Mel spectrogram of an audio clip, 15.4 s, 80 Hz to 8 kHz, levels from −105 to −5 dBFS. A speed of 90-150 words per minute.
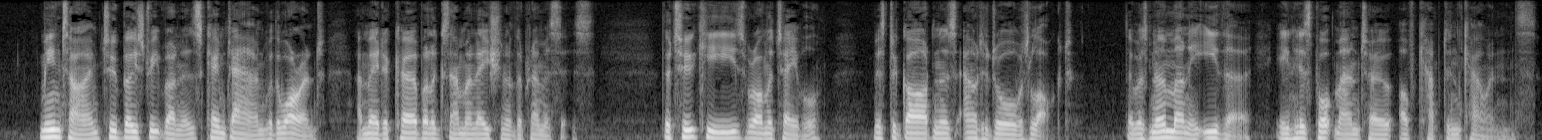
No: average, 165 wpm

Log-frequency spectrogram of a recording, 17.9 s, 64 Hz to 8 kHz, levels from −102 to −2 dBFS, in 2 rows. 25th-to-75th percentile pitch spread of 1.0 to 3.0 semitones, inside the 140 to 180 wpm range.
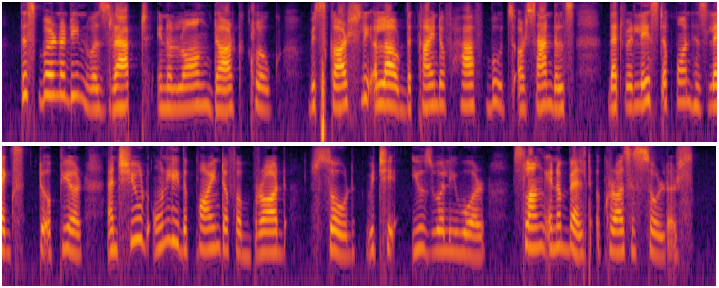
Yes: narrow, 2.4 semitones; average, 160 wpm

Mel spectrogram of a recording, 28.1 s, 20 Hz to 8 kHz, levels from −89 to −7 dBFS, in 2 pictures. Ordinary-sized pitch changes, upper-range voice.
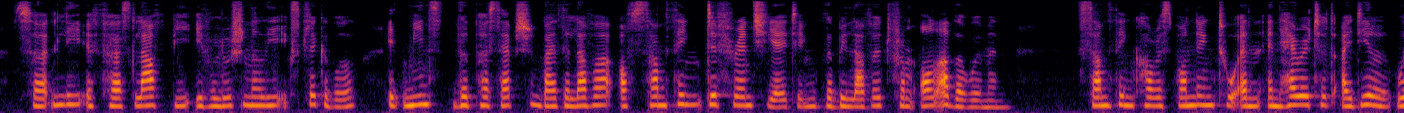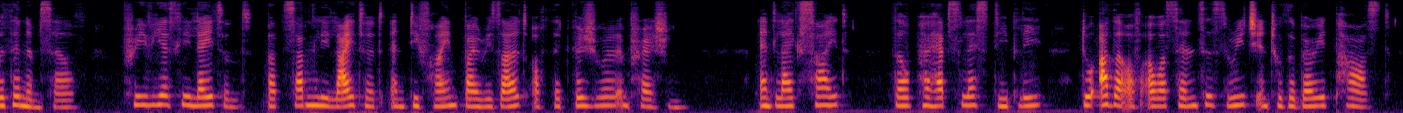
No: narrow, 1.9 semitones; high, 215 Hz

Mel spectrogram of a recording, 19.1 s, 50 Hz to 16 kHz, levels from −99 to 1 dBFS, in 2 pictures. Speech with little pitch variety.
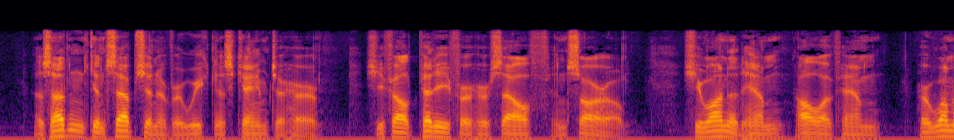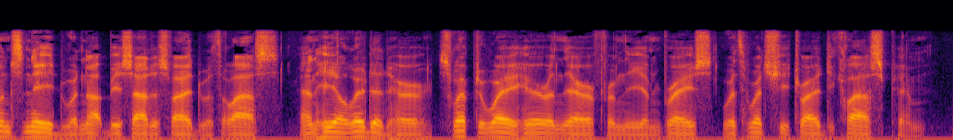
No: average, 3.9 semitones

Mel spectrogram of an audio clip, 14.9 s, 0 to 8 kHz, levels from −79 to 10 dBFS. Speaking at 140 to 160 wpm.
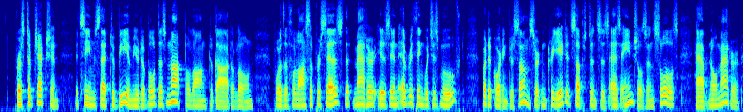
No: average, 170 wpm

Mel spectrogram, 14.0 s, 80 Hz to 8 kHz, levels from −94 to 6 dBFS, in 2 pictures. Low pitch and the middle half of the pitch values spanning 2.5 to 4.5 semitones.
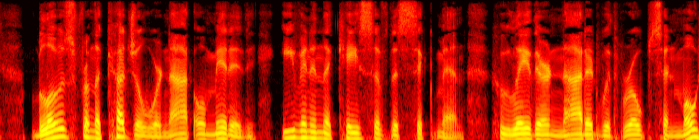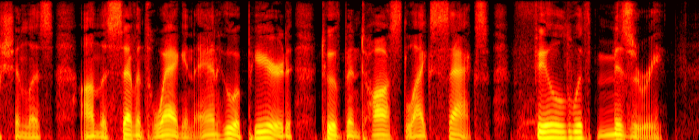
No: low, 100 Hz; average, 5.2 semitones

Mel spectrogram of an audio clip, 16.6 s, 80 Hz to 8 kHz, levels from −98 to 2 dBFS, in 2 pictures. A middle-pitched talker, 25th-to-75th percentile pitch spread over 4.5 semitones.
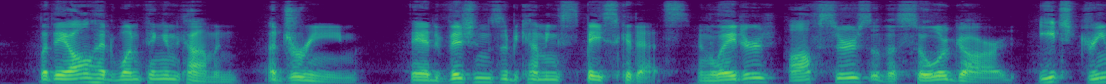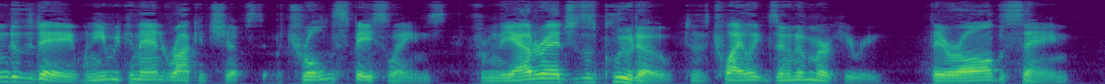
No: low, 120 Hz; average, 5.0 semitones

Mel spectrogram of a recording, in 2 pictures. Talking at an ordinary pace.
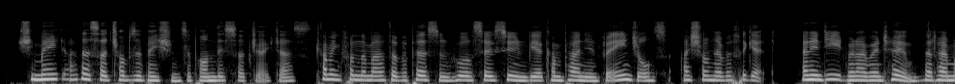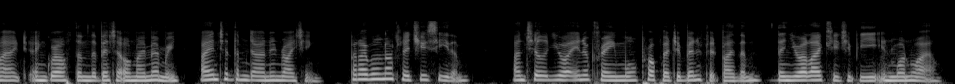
No: fast, 250 wpm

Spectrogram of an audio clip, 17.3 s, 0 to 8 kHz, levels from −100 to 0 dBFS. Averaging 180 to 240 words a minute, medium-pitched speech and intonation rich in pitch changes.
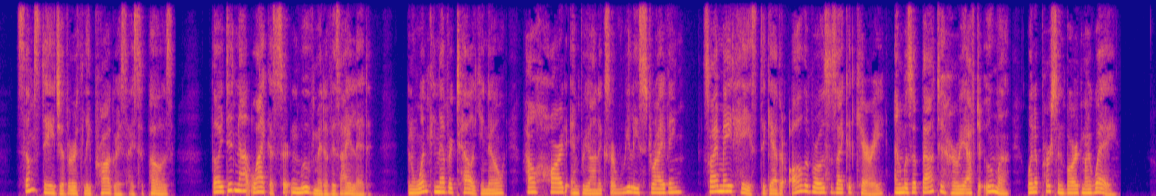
Yes: average, 195 wpm; medium, 160 Hz; wide, 5.8 semitones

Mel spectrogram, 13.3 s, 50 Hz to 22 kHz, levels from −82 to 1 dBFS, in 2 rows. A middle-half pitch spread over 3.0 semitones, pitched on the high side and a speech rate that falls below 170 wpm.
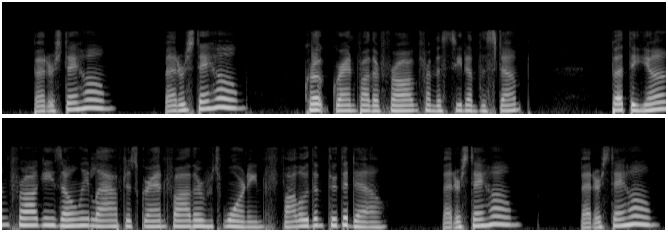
Yes: average, 4.2 semitones; high, 205 Hz; average, 160 wpm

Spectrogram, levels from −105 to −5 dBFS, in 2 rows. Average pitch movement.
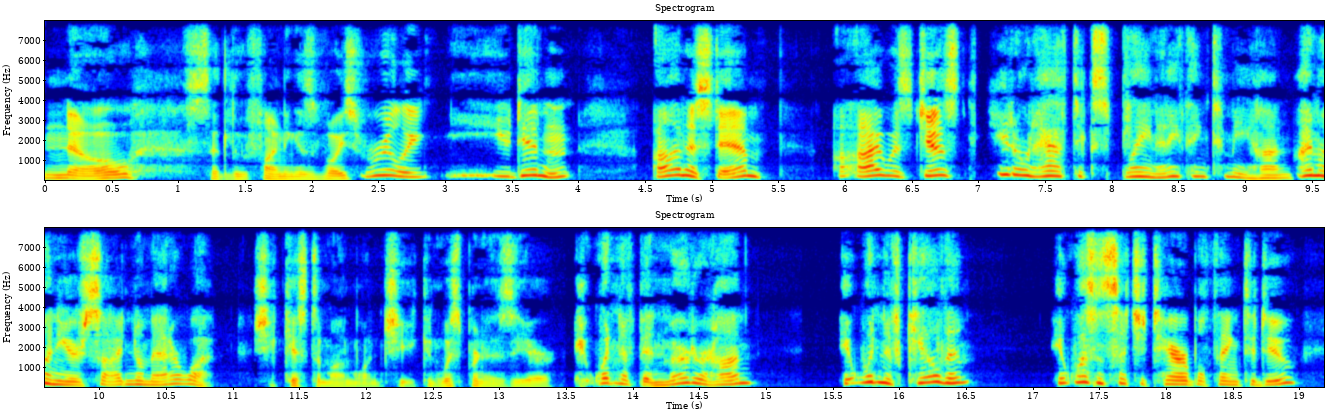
No: wide, 8.8 semitones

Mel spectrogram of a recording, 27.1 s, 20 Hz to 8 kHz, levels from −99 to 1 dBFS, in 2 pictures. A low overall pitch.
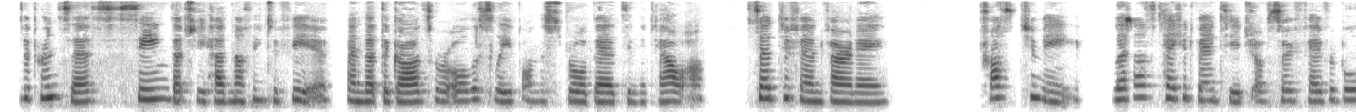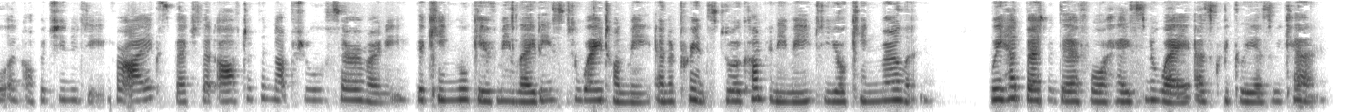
No: high, 225 Hz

